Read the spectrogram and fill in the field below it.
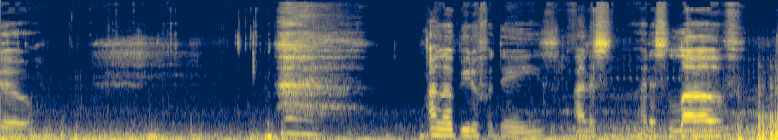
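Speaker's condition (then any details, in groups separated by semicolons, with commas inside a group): No condition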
